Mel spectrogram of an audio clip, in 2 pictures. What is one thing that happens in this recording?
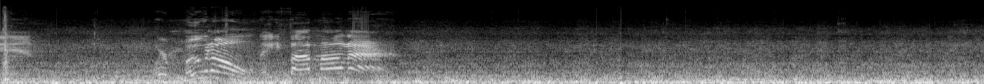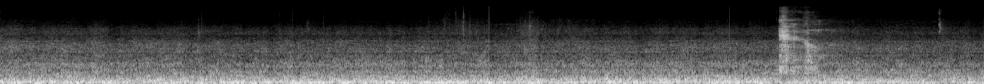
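Tyres roll steadily on a highway.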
